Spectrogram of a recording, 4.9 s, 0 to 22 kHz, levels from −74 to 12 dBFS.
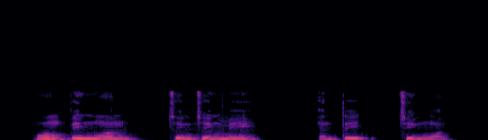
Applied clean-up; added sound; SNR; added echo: neural mask model RNNoise.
